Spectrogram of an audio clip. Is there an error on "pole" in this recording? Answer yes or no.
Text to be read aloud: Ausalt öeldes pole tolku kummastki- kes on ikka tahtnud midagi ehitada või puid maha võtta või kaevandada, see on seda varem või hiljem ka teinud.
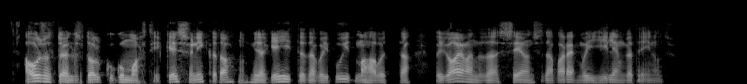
yes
